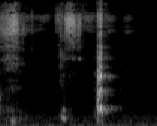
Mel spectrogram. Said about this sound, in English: I can burp. I'll burp if I'm about to puke or something. But like if someone was just like, burp now, I just can't do it. I mean, I don't know if I can do it on command. No. Burp. Hang on.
